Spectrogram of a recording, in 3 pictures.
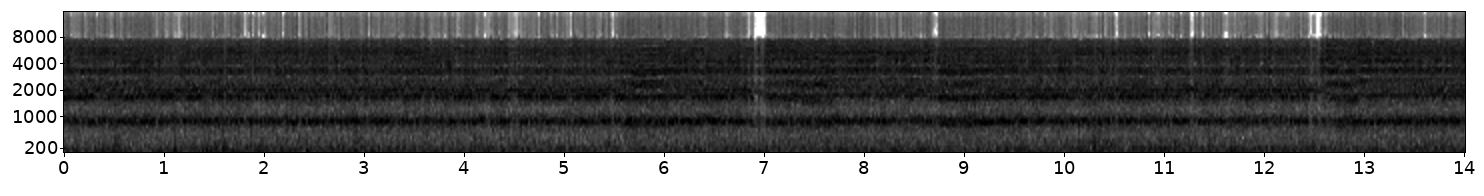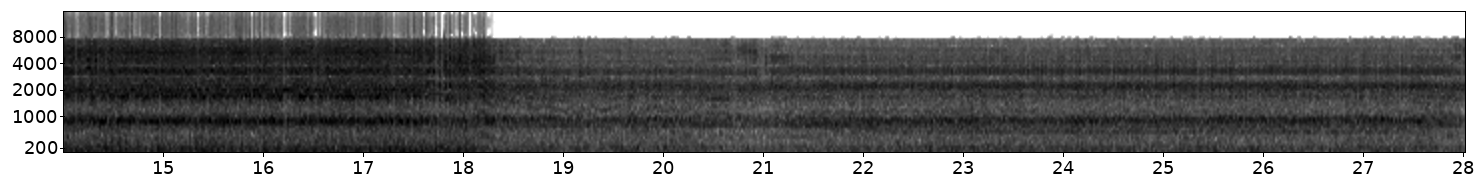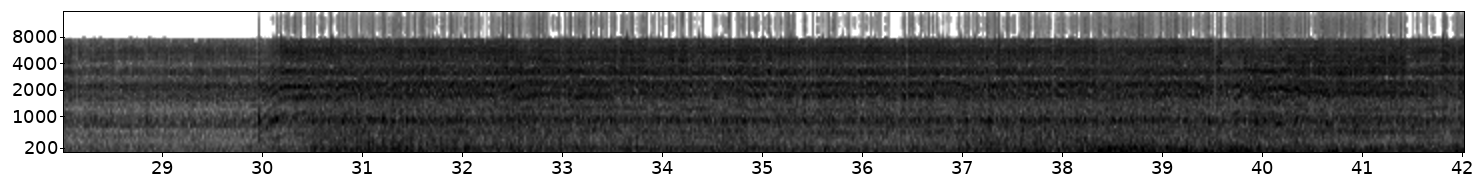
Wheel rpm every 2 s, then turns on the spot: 230, 230, 230, 220, 230, 230, 230, 230, 220, 80, 70, 70, 70, 70, 70, 150, 160, 160, 160, 160, 160.
none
